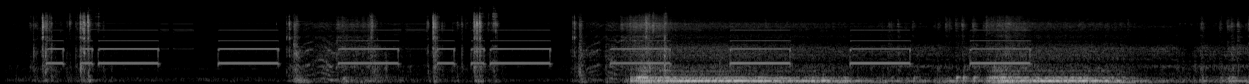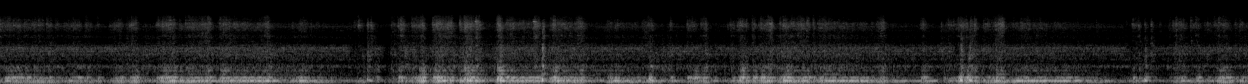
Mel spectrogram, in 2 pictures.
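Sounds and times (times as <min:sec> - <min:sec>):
dashboard chime beeping: 0:00.5 - 0:02.8, 0:03.4 - 0:05.5, 0:06.2 - 0:10.4
car engine cranking and running rough: 0:02.9 - 0:03.9, 0:05.7 - 0:24.9.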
